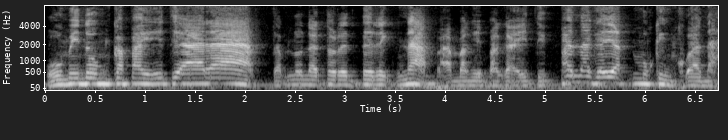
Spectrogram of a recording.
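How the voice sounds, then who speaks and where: An actor with an Ilocano accent playing a scheming, meddling older uncle in a comedy radio drama, coaxing and insistent. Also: male voice, medium pitch, moderate pace, sharp tone, a little hiss or hum. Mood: urging.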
